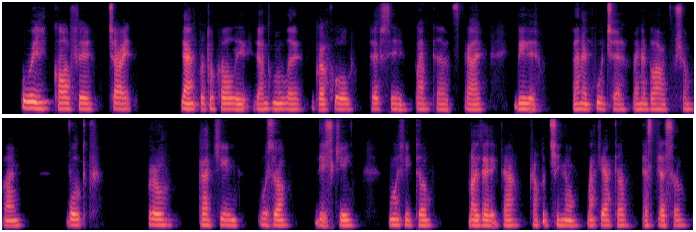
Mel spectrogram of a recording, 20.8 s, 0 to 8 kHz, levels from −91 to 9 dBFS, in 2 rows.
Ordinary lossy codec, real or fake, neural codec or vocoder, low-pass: none; fake; codec, 16 kHz, 1 kbps, FreqCodec, larger model; none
